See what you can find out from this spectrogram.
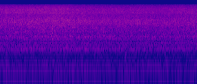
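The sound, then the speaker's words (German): Bacon sizzles in a huge steaming pot, stirred with a long-handled wooden spoon, making a loud, steady, unbroken hiss with no talk. “Jetzt kommt schon direkt der Speck dazu. Jetzt kommt der Speck dazu schon.”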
